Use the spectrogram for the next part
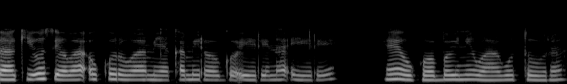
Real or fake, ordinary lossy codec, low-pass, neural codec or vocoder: real; none; 5.4 kHz; none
